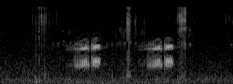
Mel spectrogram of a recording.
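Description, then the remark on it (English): Two clear frog croaks, each a short rasping burst with a pulsing, ribbit-like quality, spaced about a second apart in a quiet setting. “A tortoise and a frog.”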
